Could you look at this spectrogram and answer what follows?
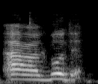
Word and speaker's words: أعبد: A'bud. And we give a jerking sound at the end because it is a kalkala letter, yeah?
